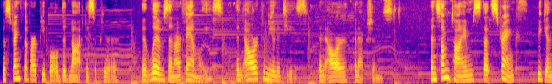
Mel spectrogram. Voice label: RADIO SPOTS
